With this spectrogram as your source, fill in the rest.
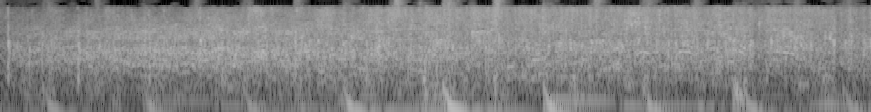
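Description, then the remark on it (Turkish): A crowd breaks into steady, enthusiastic applause, dense clapping filling the whole moment at an even loudness with no voices standing out. “Alkış hak eden bir konu.”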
